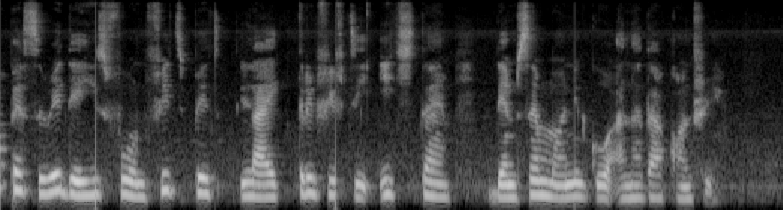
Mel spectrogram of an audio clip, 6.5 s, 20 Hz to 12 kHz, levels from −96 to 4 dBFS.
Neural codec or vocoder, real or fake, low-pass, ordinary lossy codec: none; real; none; none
